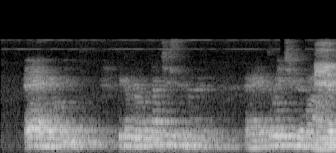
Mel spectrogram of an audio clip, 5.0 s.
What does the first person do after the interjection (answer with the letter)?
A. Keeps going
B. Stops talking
B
